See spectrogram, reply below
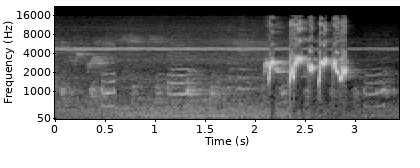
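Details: Red-whiskered bulbul used as a decoy bird, singing to lure wild bulbuls; after two quiet seconds a single loud burst of four or five quick whistled notes around the upper-middle range, with a steady faint tone throughout.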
